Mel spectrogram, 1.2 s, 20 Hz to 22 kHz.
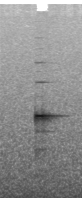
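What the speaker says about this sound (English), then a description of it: "That's the beep it does to tell you you're not interesting" A single short electronic beep from a SimuCube 2 Pro direct drive sim racing wheel base, a faint clean steady tone lasting about a quarter second in an otherwise quiet room.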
